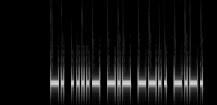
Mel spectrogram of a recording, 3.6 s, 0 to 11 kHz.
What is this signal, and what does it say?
Morse code, heard as a keyed tone, about 28 wpm, 700 Hz. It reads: N4KZC
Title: USA Call Signs - 5 Characters - Repeated 3x - 28wpm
